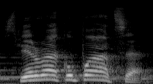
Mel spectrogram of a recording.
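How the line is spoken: Cheerful. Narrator (Russian): весело сказала Кенга

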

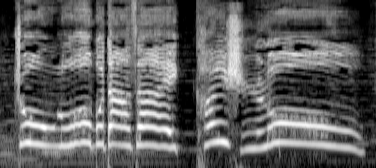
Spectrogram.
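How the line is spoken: Loud announcement. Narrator (Chinese): 牛伯伯大声宣布

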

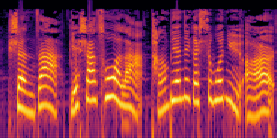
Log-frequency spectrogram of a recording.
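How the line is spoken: Shouting from afar. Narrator (Chinese): 我妈远远的喊

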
